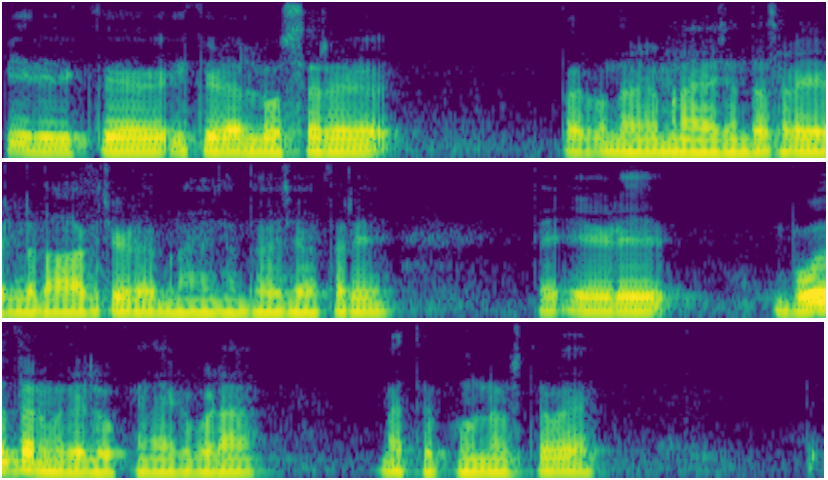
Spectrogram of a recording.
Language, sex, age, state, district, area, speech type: Dogri, male, 18-30, Jammu and Kashmir, Kathua, rural, spontaneous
